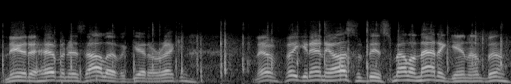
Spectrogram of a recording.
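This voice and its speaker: An actor playing a wry, unrepentant captured gunslinger in an old radio western, folksy and sardonic. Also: male voice, a little high, fast talker, lightly acted. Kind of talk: 1950s radio western acting. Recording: slightly noisy old radio recording.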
